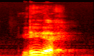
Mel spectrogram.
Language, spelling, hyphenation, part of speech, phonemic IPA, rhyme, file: Dutch, luur, luur, noun, /lyːr/, -yr, Nl-luur.ogg
- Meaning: alternative form of luier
